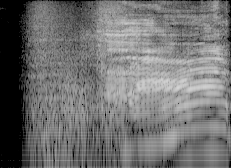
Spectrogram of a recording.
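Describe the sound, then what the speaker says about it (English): A red heifer at ancient Shiloh in Israel gives one long, loud, close moo that rises and holds before fading, with no talking alongside. "today, those cows are in ancient Shiloh"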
